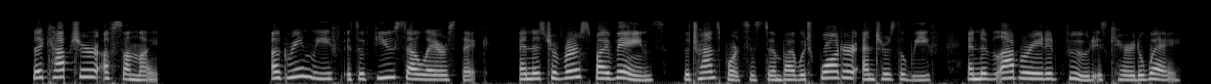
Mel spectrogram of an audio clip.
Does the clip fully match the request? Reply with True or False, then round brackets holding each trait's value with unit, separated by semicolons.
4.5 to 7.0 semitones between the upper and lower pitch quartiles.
True (5.2 semitones)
